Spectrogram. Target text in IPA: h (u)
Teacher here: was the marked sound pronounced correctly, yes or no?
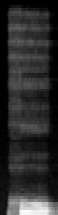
no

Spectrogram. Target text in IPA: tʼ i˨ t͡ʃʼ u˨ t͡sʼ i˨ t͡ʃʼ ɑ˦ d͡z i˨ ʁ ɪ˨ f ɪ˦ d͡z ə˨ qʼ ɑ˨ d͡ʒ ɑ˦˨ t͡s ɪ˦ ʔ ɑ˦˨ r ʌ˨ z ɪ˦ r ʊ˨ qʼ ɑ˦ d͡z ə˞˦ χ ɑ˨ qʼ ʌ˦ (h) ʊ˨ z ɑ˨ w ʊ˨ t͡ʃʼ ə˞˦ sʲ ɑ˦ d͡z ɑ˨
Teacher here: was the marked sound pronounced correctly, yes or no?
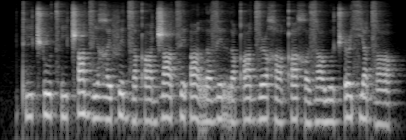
no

